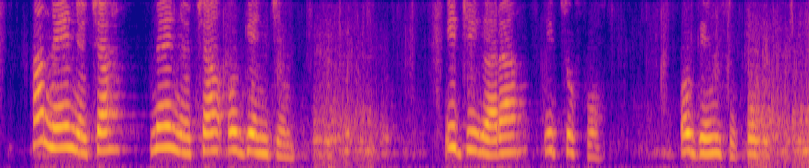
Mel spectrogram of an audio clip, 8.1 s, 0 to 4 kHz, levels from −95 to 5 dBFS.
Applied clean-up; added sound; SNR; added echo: neural separator model SepFormer DNS4.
